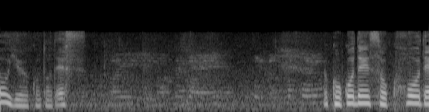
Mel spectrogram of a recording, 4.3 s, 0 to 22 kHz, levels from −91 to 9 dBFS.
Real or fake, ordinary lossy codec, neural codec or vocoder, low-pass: real; none; none; none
